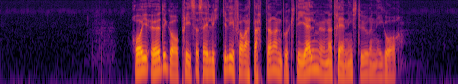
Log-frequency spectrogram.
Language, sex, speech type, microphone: Norwegian, male, read, Sennheiser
